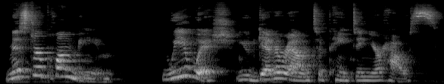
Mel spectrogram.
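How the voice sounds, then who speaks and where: A woman's voice: medium pitch, big pitch swings, unhurried, bright, forceful tone. A woman voicing fussy, gossipy, scandalized neighbors in a children's storybook, exclaiming with indignation. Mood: indignant. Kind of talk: children's storybook read-aloud. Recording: echoey room.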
